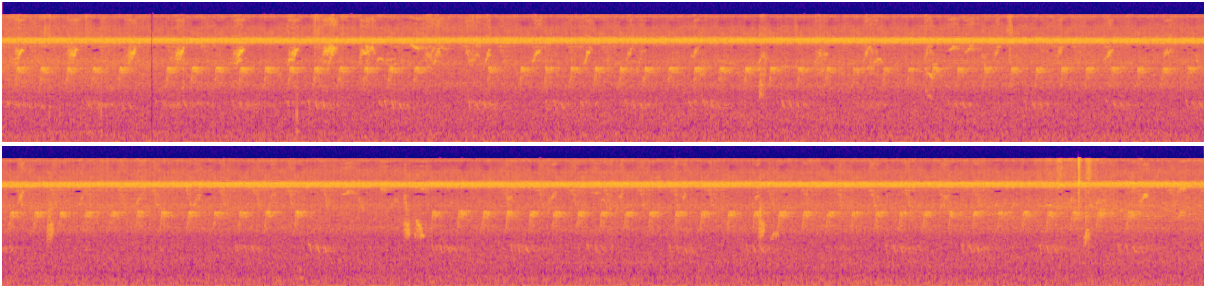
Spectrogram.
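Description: Short bird chirps repeated about twice a second, with brief pauses, over a steady high-pitched insect drone.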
